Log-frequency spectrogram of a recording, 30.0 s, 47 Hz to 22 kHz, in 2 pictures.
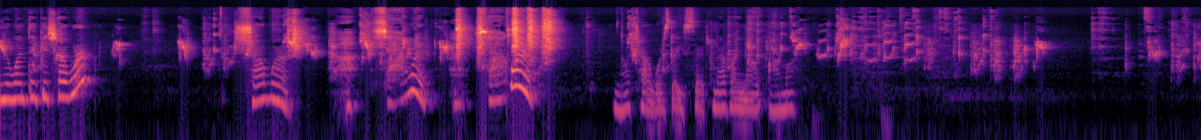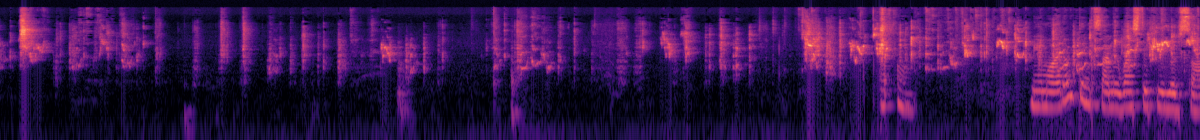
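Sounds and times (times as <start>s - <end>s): budgerigars chirping and squawking: 0.0s - 30.0s.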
